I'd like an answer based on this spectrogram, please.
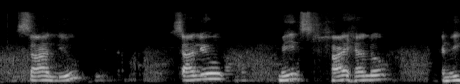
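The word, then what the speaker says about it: salut: good morning next one is sa liu p is silent salu salu means hi hello and we can use for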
